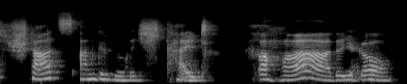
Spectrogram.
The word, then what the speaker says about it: Staatsangehörigkeit: So, and you also need to pay attention to long and short vowels. Mm-hmm. And ich laut Staatsangehörigkeit.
